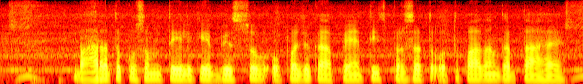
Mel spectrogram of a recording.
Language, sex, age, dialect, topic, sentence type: Hindi, male, 18-24, Kanauji Braj Bhasha, agriculture, statement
